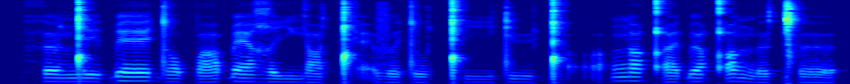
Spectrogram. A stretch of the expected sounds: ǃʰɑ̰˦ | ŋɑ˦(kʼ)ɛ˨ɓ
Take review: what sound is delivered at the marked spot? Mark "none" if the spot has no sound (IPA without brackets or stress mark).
qʼ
